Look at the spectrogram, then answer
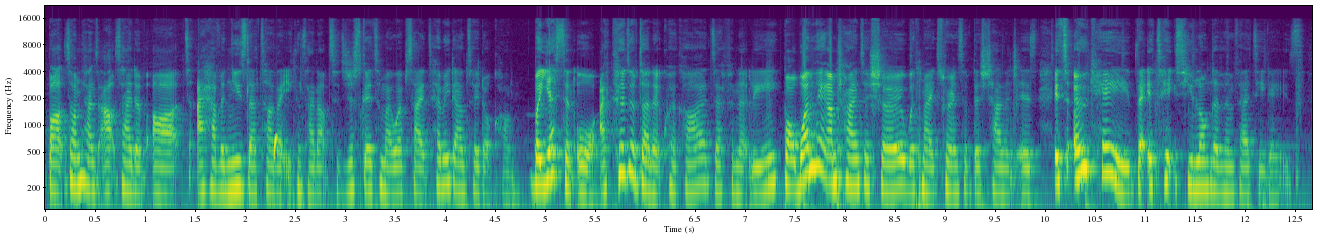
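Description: Chatty young woman, playful laughs. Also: medium pitch. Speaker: art YouTuber. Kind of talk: casual vlog talk to camera.

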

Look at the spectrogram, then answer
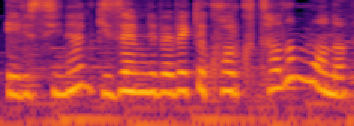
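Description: A woman's voice: fairly high pitch, expressive, quick pace, darkish tone, soft background music. A woman acting as a mother in a staged family skit at home, gasping and scolding as she talks to her child. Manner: exclamatory and scolding, with gasps.

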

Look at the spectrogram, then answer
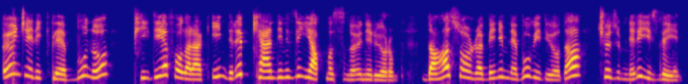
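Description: A woman teaching an English vocabulary lesson, slowly and clearly pronouncing each word twice for students to repeat. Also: on the high side, lively intonation, no echo, highs cut off.

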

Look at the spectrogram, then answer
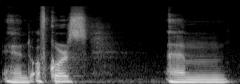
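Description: A man's voice: lowish voice, fairly even intonation, very slow, darkish tone, clear, resonant tone. A man with a Portuguese accent asking a filmmaker a polite question from the audience, hesitant with many fillers.

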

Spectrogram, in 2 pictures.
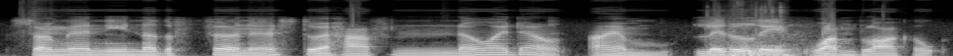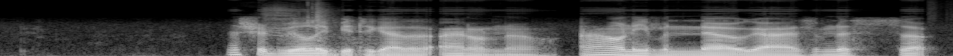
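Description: Sounding congested from a cold, this teenage boy talks fairly quickly in a lowish voice while commenting on his gameplay in a casual let's-play. His rambling is apologetic and self-deprecating, and the lo-fi recording carries faint game music in the background.

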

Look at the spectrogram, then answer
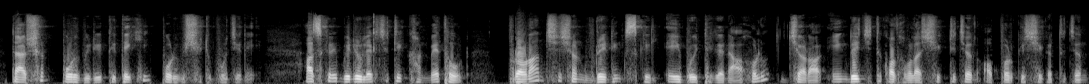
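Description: A man teaching English pronunciation in a video lecture, saying each word and repeating it in a slow drill. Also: medium pitch, darkish tone, dry recording.

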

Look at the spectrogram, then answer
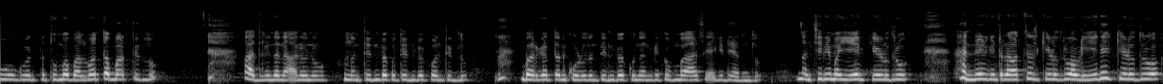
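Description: Tearful man with a flat, dark voice. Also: sits high. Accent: Kannada. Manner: tearful, pleading, repeats phrases. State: crying. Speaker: family vlog host. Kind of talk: emotional personal vlog talk to viewers.

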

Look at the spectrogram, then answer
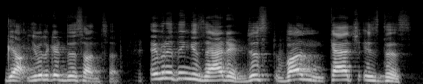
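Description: High-pitched North Indian man teaching. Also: animated, moderate pace. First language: Hindi. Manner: instructive, repeats key phrases and asks himself questions; mixes Hindi words into English. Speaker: accountancy teacher. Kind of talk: lively classroom exam coaching, working through problems.

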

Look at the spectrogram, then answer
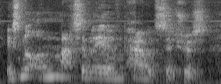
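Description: Expressive and fast, this high-sitting, fairly bright male voice comes from a tired thirtysomething rambling through a beer review with casual enthusiasm. He's recorded from a distance by a camera mic a few steps off in his small kitchen, giving roomy off-mic audio with a little hiss or hum.

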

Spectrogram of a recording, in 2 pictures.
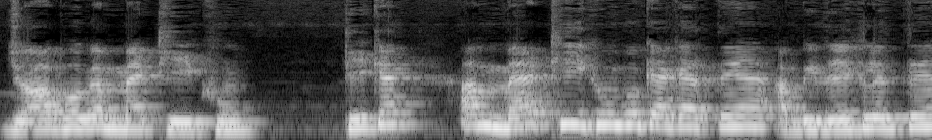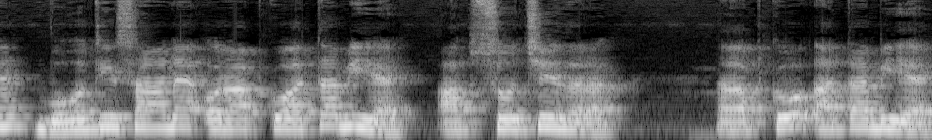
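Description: A man teaching a language lesson, stretching out each new word slowly and quizzing the viewer with questions he answers himself. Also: high voice, reverberant. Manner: slow drawn-out repetition of words; asks the viewer questions, then answers them. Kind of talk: classroom lesson explanation.

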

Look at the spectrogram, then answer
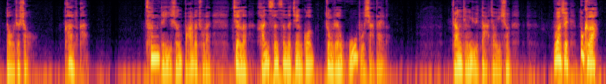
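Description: A middle-aged man narrates a historical novel in a very low, breathy-husky voice. He tells it slowly and dramatically, his pitch sweeping widely. The recording is close and dry. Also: dry recording. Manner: expressive storytelling with sweeping pitch. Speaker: audiobook narrator.

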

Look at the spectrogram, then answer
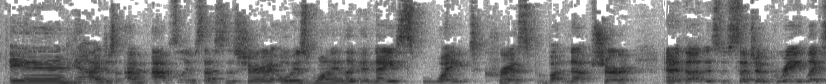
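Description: A woman's voice: medium pitch, sharp tone. A young woman vlogger chatting casually about her clothes, with lots of "like" and "um", recorded in a half-empty room that echoes. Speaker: fashion vlogger. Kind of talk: casual haul chat. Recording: echoey bare room, voice far from mic.

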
